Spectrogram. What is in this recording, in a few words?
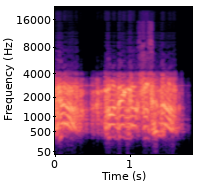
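Korean damaged water mood med, speech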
